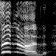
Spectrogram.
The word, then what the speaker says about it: synod: Well, Everall wait down there on the phone or use the Sasha to say, that announcer is pronouncing that word wrong. It's synod. Well, once I learned that,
